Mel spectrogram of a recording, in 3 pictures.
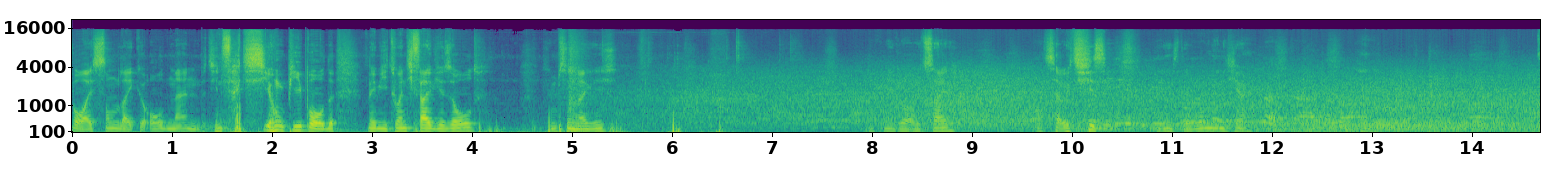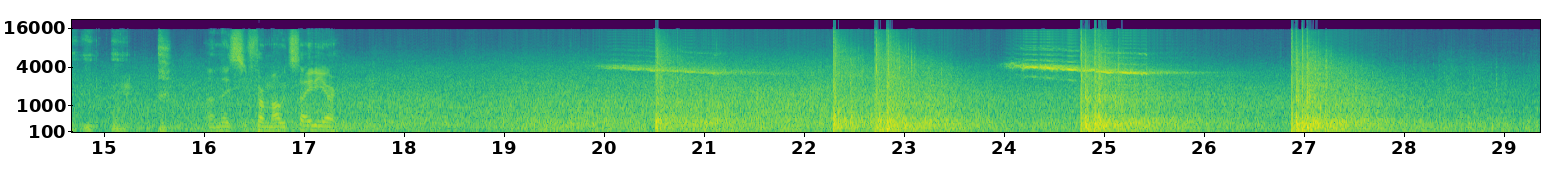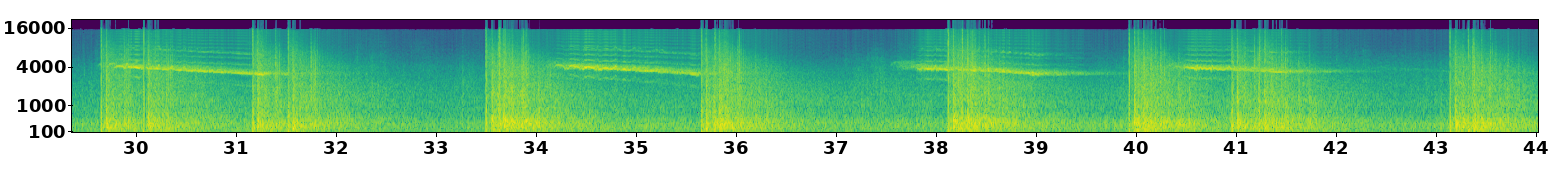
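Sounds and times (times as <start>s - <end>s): fireworks exploding: 4.9s - 44.0s
high falling whistle: 19.9s - 21.8s, 24.0s - 26.0s, 37.6s - 39.7s, 40.4s - 42.1s.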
